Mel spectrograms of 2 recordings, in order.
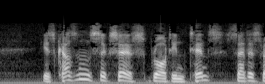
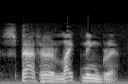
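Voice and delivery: usual speaking voice

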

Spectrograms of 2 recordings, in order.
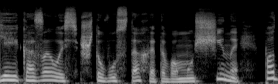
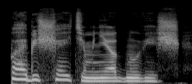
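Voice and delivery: ordinary delivery

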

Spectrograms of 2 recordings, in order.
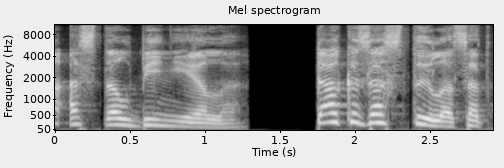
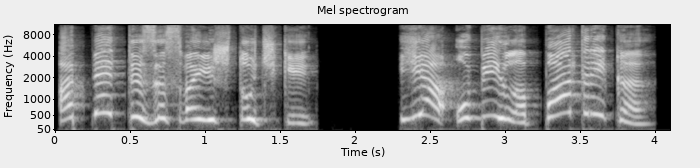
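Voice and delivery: high-pitched indignant woman; enraged; 13 semitones higher than usual. Acted. Woman challenges lover's murder accusation, enraged. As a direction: fling the question back up high. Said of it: "Диана пришла в ярость".

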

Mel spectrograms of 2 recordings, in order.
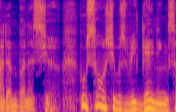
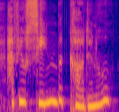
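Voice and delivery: very high, louder questioning wife; astonished cry; 5 dB louder than usual. A narrator's reading. Wife questioning her husband about the Cardinal, astonished. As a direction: demand it in astonishment. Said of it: "cried Madame Bonacieux".

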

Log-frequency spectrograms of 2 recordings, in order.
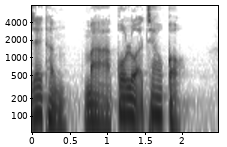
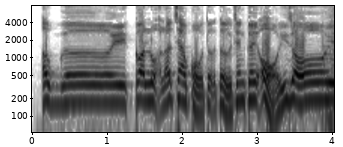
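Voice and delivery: high, loud frightened cry to the master; panicked report; 9 semitones higher, 6 dB louder than usual. Acted. Servant panics telling the old master of the hanging. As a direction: blurt it out in terror.

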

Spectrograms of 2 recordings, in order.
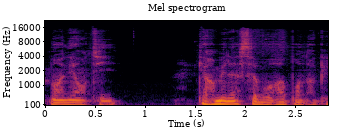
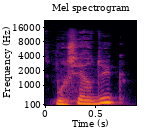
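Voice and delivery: higher-pitched, cutting address; 6 semitones higher, 4 dB louder than usual. A narrator's reading. Creole answering the false duke, in a cutting tone. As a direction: cut like a knife blade. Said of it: "d'un ton tranchant comme la lame d'un couteau".

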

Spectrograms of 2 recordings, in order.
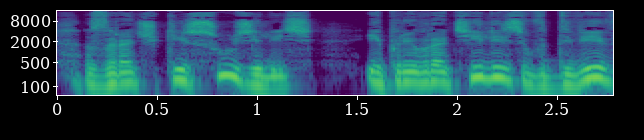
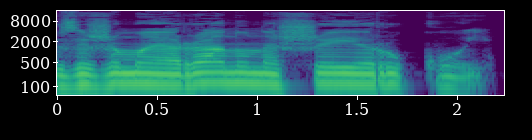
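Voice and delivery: ordinary delivery, nothing marked

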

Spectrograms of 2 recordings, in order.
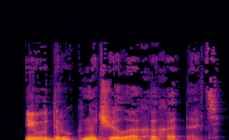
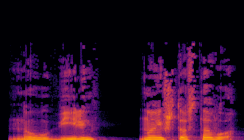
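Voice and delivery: higher, quarrelsome retort; querulous; 12 semitones higher, 3 dB louder than usual. A narrator's reading. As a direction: answer back peevishly, pitch climbing at the end. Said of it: "сварливо отозвалась женщина".

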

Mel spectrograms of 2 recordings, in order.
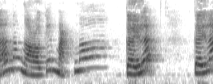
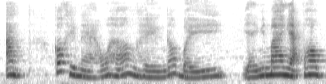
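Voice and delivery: hushed, low and softer; scared girlfriend murmuring close to his ear; whispering into his ear; 4 semitones lower, 5 dB quieter than usual. Retold or imitated. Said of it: "nói nhỏ nhỏ vô lỗ tai của bạn".

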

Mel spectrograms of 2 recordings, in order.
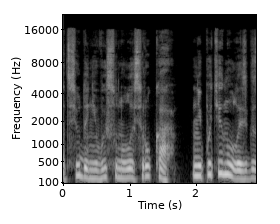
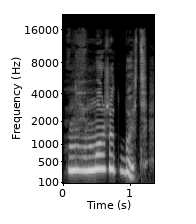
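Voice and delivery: high, loud, slow cry of shock; weak exclamation; 10 semitones higher, 4 dB louder, slower than usual. A narrator's reading. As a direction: gasp it out in disbelief. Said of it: "слабо воскликнула она". (слабое восклицание)

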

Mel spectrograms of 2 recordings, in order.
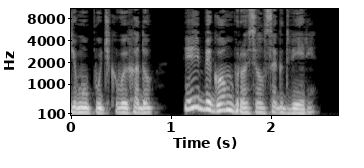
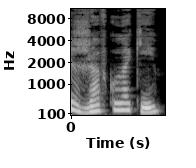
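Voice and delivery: plain reading voice

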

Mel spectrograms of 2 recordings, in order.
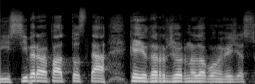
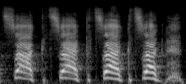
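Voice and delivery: high sharp snips; playful scissor-snip noises; snipping sound; 10 semitones higher, much slower than usual. Retold or imitated. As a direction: mimic the shears cutting, zac zac. Imitating the scissors cutting wires.

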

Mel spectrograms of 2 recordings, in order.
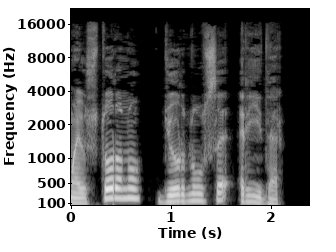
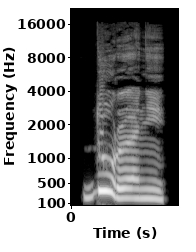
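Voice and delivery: loud, higher, cross outburst; spiteful grumble; 7 semitones higher, 6 dB louder than usual. A narrator's reading. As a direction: spit out the insult crossly. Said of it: "Злобно буркнула".

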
